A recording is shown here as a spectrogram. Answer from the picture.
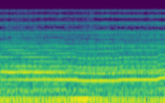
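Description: Synthesizer music: a held lead note that glides down in pitch at the start and begins to slide up again near the end, over a steady, pulsing low bass drone.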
